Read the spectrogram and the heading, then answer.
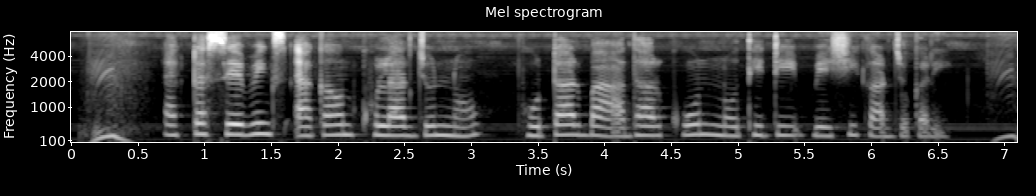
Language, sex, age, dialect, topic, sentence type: Bengali, female, 31-35, Northern/Varendri, banking, question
